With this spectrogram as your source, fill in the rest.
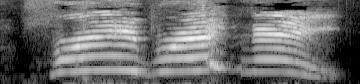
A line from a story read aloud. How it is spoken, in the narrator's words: I kept yelling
